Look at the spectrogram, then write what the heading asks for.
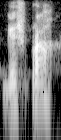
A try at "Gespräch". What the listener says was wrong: No, Gespräch. Das Gespräch. A umlaut.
